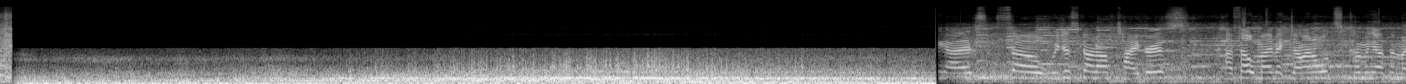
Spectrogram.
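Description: Loud, even rumble and wind noise on a phone microphone during a roller coaster ride, for about nine seconds, then cut off abruptly; music with singing follows.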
